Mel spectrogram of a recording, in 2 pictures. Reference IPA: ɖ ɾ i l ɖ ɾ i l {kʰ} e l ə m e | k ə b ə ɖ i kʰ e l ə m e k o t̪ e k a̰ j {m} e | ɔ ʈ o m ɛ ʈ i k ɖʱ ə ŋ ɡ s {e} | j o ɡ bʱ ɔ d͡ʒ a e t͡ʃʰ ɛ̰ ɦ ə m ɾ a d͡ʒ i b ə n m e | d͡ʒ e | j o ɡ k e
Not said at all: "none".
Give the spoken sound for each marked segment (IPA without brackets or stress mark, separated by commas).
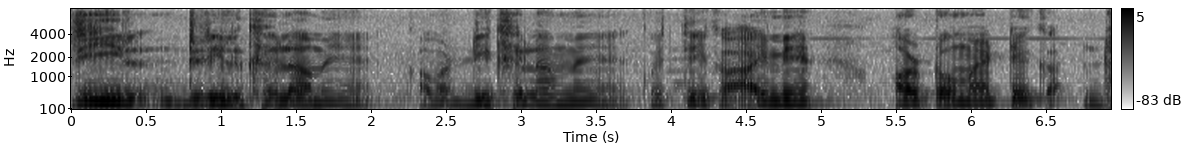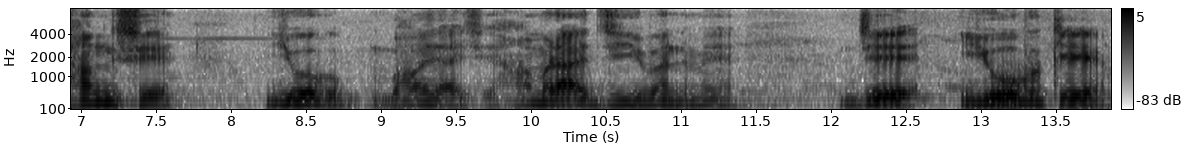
kʰ, m, e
